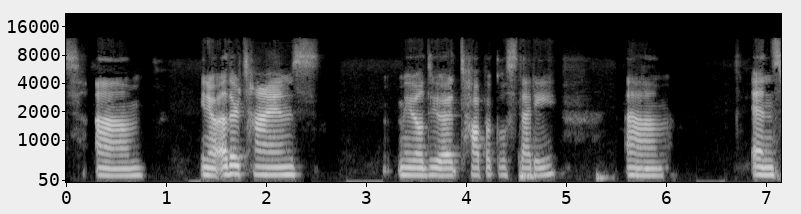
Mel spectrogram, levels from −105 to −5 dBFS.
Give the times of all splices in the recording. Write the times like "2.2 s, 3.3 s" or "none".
none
